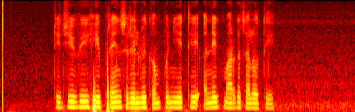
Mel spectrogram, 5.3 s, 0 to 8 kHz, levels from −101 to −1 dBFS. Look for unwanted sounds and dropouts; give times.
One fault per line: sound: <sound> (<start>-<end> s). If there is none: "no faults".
no faults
